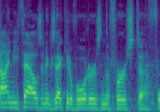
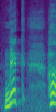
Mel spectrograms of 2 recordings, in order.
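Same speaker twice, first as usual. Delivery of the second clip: breathless, puffing after rushing; out of breath with a gasp; 9 semitones higher, 4 dB louder than usual. Real, not acted. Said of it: "I'm out of breath".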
